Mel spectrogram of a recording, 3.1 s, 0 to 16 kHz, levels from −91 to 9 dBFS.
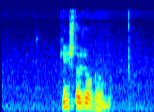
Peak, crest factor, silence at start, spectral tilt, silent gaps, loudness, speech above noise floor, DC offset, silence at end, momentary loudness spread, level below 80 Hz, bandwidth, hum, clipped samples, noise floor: -4 dBFS; 20 dB; 1.25 s; -6.5 dB/octave; none; -21 LUFS; 40 dB; under 0.1%; 0.9 s; 14 LU; -64 dBFS; 11.5 kHz; none; under 0.1%; -60 dBFS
